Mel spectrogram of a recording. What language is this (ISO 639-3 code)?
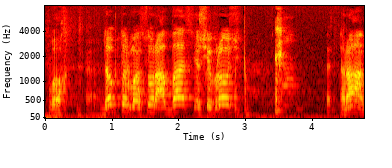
heb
